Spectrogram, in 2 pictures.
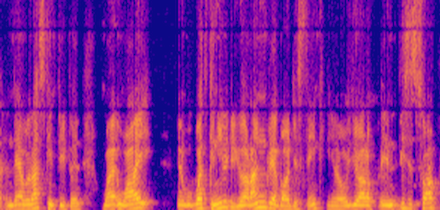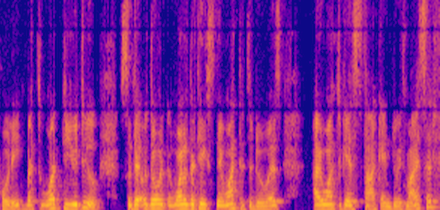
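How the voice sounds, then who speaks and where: A man's voice: fairly high pitch, normal speed, a little mellow. A middle-aged man giving a conference presentation over a video call, repeating words and phrases to drive points home. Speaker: invited speaker, refugee organization director. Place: small indoor room, remote video call.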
